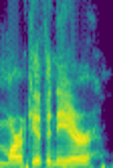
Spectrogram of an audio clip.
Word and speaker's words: Mark Evanier: just joining us for the first time I'm Mark Evanier that's how it's pronounced yes and I've been doing these little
